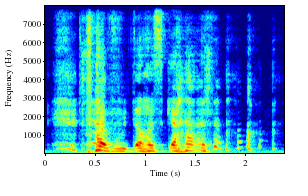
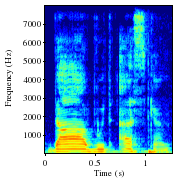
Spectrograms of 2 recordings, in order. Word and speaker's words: Davut Oskan: Imagine all the pictures of Jeff Stacy and Davut Oskan. It's actually pronounced Davut Askan.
